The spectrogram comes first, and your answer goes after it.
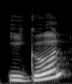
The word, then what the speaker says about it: ঈগল: আগে ছিল ইট, ইট ছিল ই ই ইট, আর এখন ই ঈগল, ঈগল, ঈগলটি হবে উচ্চারণ করার সময় ই ধ্বনিটি একটু বেশি সময় নিয়ে বলতে হবে, ঈগল ই।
